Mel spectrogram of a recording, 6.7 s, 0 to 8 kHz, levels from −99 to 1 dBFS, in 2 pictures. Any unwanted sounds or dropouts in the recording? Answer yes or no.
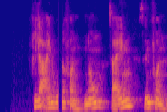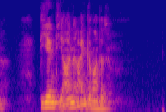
yes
